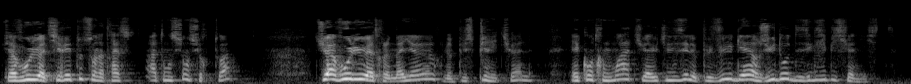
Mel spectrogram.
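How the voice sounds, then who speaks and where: A man's voice: high-pitched, brisk, dark tone, husky. A man voicing an earnest, easily hurt young male friend who speaks reproachfully in an audiobook reading.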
